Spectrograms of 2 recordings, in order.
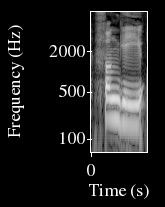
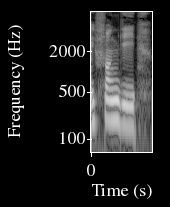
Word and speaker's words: fungi: So in Britain, we say fungi, but Americans say fungi. So just to be clear, if you Google that, you will find that there are two official pronunciations.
